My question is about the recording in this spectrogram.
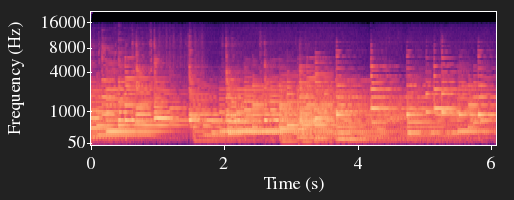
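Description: Pipa playing a run of quick plucked notes, accompanied by a grand piano.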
